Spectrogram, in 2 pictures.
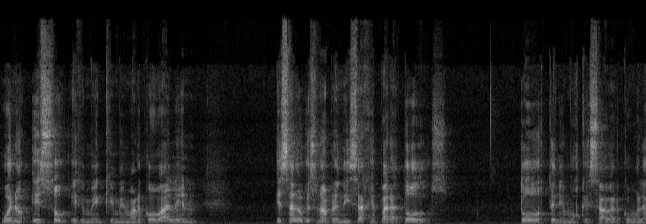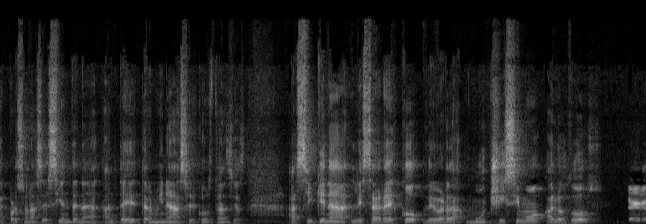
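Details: Adult man speaking Spanish; ordinary speech.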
